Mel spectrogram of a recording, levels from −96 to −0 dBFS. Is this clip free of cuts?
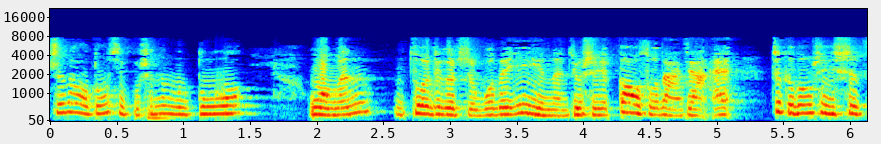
yes; 0 cuts

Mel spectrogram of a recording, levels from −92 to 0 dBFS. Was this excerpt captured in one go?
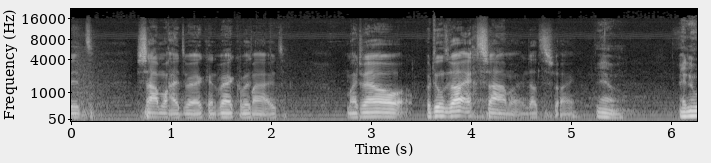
no; 6 cuts; at 1.0 s, 1.4 s, 1.8 s, 2.9 s, 3.4 s, 4.9 s

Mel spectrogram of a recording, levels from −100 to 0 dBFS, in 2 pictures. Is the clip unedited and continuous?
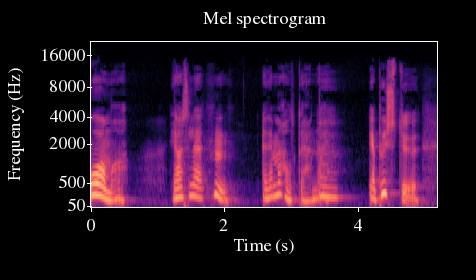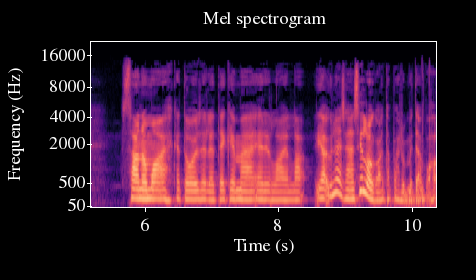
yes; 0 cuts

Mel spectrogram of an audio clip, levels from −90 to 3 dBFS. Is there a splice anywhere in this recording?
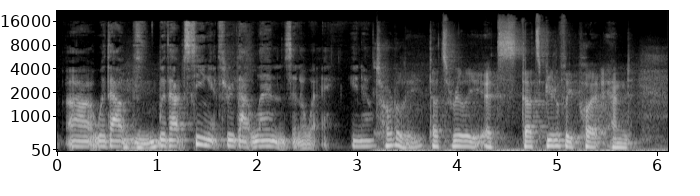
no; 0 cuts

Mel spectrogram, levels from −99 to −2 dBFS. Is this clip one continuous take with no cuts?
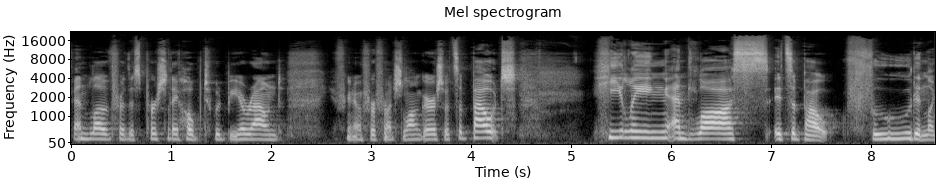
no; 2 cuts; at 1.0 s, 3.1 s

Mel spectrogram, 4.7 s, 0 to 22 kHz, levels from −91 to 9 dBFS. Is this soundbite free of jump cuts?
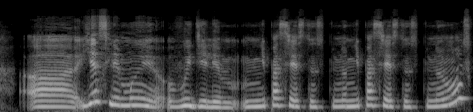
no; 1 cut; at 3.5 s

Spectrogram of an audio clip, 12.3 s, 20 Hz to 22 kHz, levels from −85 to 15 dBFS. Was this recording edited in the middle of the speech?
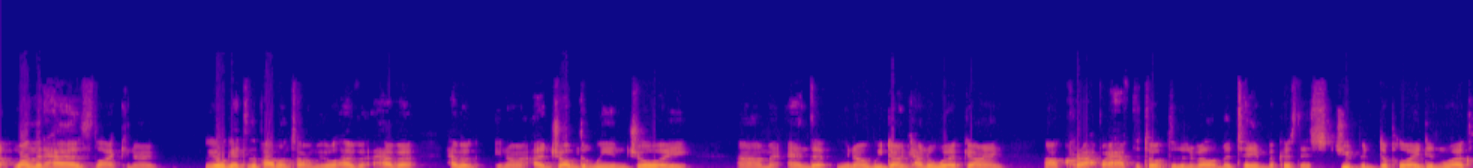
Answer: no; 0 cuts

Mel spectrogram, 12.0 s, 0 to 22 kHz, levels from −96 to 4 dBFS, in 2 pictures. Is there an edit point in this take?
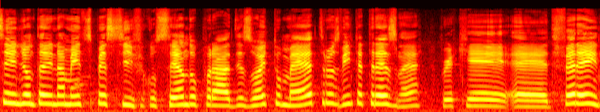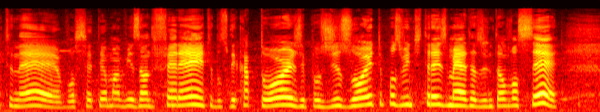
yes; 4 cuts; at 3.4 s, 4.0 s, 4.3 s, 8.3 s

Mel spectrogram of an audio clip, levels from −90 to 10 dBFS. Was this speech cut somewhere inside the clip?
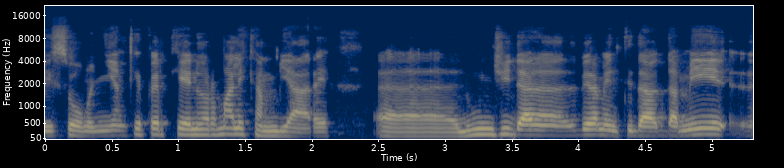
no; 0 cuts

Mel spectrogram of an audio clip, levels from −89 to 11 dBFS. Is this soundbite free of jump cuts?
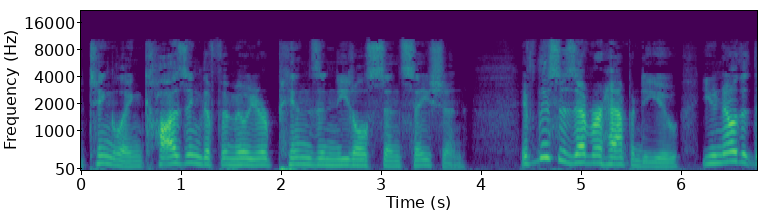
yes; 0 cuts

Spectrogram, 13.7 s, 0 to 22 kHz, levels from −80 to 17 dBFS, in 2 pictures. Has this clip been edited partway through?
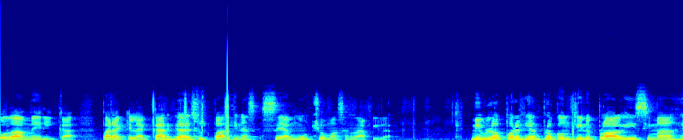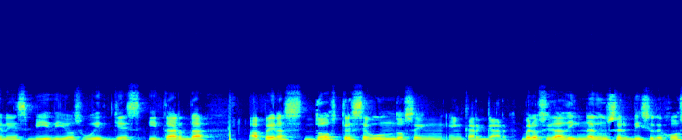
yes; 2 cuts; at 4.6 s, 12.0 s

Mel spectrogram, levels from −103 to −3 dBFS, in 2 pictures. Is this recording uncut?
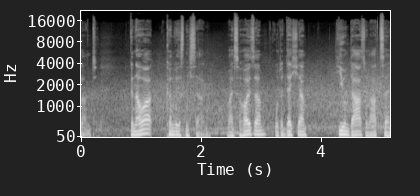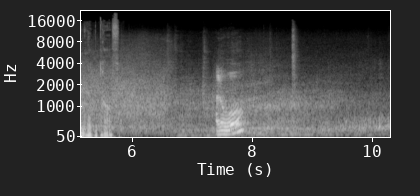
yes; 0 cuts

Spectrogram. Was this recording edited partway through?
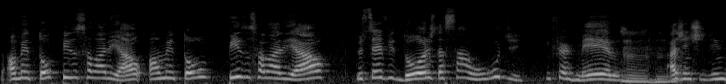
no; 0 cuts

